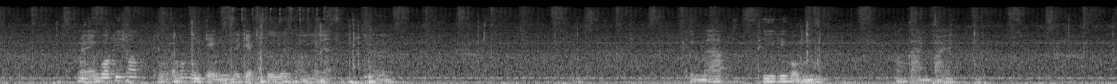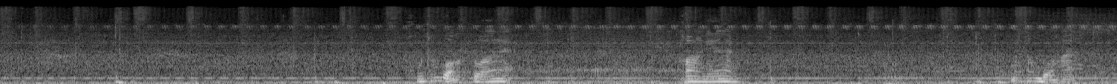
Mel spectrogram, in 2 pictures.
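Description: Footsteps rustle quickly through tall grass.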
